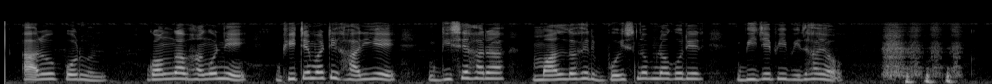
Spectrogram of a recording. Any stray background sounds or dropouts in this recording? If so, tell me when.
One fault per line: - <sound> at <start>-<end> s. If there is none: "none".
- laugh at 8.8-9.7 s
